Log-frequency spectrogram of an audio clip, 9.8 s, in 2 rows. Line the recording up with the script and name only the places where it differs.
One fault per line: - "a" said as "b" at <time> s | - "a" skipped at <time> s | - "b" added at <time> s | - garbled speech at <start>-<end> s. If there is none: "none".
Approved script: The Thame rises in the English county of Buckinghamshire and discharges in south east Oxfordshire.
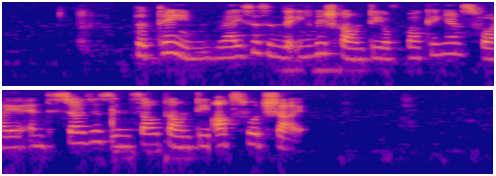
- "east" said as "county" at 6.5 s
